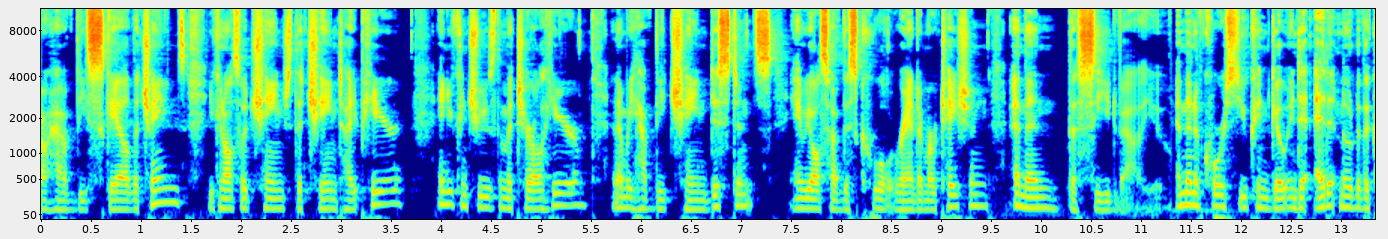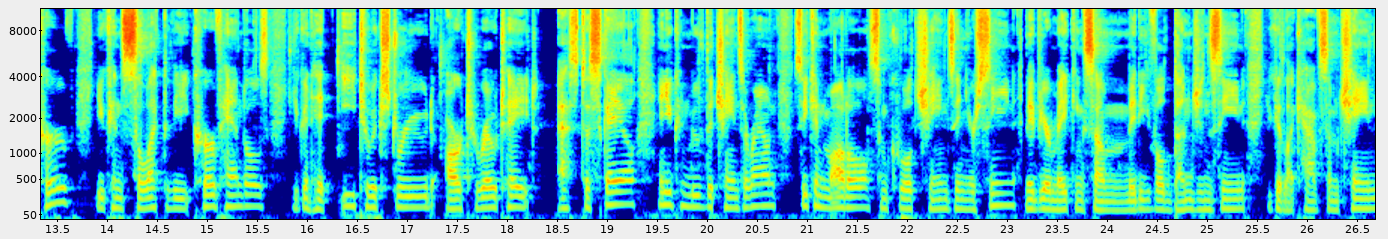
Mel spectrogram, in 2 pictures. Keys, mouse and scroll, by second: 0.9-2.2 middle drag, 2.6 click, 3.5 click, 4.8 click, 5.5 click, 6.6 middle click, 8.7-10.8 middle drag, 11.5-12.2 scroll up 2, 12.3 middle click, 12.6 shift+middle click, 13.0 middle click, 13.9-14.6 scroll down 3, 14.3 middle click, 14.6 right click, 15.4-16.4 shift+middle drag, 16.2 e, 16.7 click, 17.3 r, 18.1 click, 18.3-20.8 typing, 19.1 click, 19.9-22.1 shift+middle drag, 20.2-20.8 shift+scroll down 1, 21.9-24.6 typing, 22.2 middle click, 22.3 middle click, 22.4 click, 23.0 click, 24.0 click, 24.8 click, 25.1 middle click, 25.9 middle click, 26.2 e, 26.2 click, 26.5 s.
